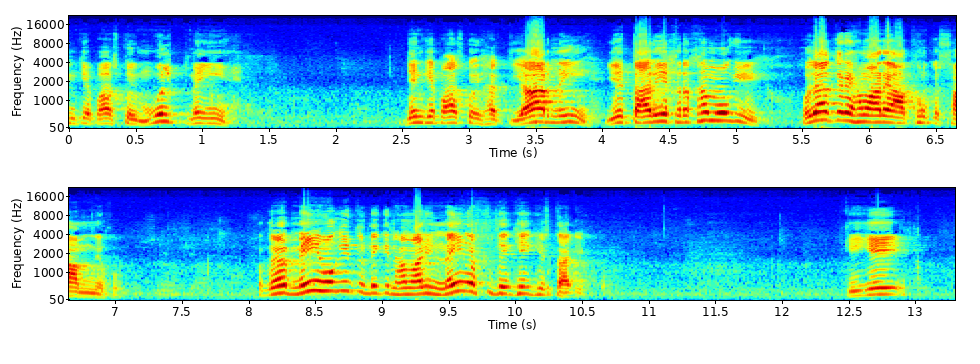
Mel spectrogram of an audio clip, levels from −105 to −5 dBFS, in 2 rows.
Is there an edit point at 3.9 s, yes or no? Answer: yes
